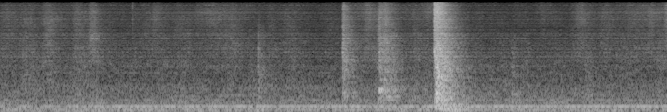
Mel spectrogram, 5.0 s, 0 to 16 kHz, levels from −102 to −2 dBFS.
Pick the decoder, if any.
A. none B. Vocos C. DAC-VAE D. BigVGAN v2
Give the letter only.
C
